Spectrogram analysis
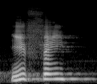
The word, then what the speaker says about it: hífen: Hífen e também. Hífen e também. Qual a sílaba tônica? Ó, última, penúltima. Hífen. É a mais forte. Você fala hífen. A mais forte é o I.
